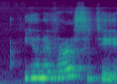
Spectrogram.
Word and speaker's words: university: Is there university in Sydney? University. It's pronounced like you. University. So it's a sound, a consonant sound.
